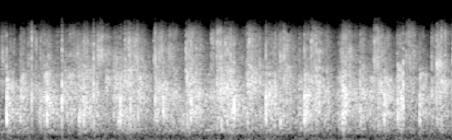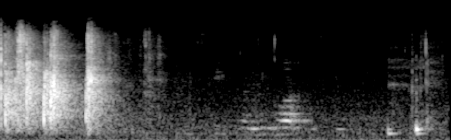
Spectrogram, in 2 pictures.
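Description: An audience in a city council meeting gallery applauds loudly and steadily for about five seconds, dense rapid clapping that stops abruptly, followed by quiet with a few faint voices.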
